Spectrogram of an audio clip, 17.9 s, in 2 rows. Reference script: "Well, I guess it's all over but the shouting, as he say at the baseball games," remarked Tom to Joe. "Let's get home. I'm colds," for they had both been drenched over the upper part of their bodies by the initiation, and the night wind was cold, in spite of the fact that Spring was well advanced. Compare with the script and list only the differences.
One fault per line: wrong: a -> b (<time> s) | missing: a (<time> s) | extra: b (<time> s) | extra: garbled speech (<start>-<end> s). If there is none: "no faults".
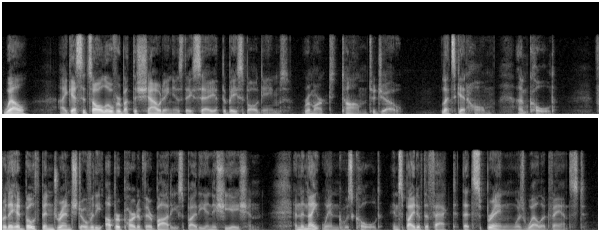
wrong: he -> they (2.7 s)
wrong: colds -> cold (7.9 s)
